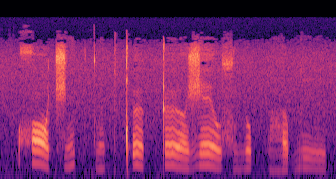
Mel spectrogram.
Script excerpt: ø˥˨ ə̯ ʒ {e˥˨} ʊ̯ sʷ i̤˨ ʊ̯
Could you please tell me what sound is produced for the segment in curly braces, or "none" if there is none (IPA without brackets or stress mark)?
e˥˨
